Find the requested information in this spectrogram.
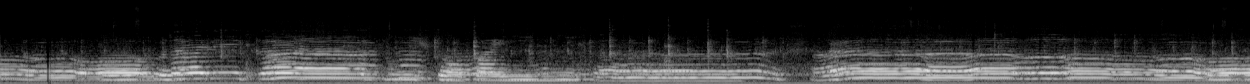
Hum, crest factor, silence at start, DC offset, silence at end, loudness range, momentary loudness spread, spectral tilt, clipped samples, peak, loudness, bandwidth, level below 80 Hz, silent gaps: none; 14 dB; 0 s; under 0.1%; 0 s; 5 LU; 9 LU; -8.5 dB/octave; under 0.1%; -2 dBFS; -16 LUFS; 4.3 kHz; -40 dBFS; none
